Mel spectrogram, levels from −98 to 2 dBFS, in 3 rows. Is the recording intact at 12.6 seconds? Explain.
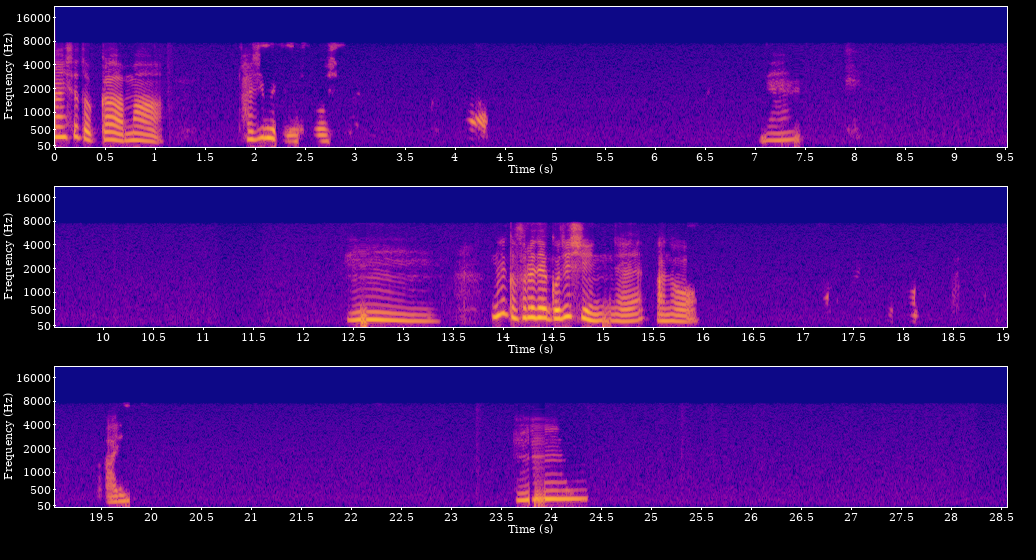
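No. From 12.58 to 12.64 s there is a dropout of lost LE Audio frames, a gap of about 50 ms, which fits five missing 10 ms frames. The decoder fills the gap by repeating the last good spectrum with random signs on each component. The sound therefore turns into a short, noisy smear instead of going silent.

The same moment also carries plainly audible codec damage. The upper spectrum sounds thin and noise-filled, with a breathy, grainy edge on the speech. This points to low-bitrate coding at roughly 32 kbps in 10 ms frames. The likely cause is Bluetooth LC3 compression, which discards much of the high band and replaces it with synthetic noise. That damage runs through the whole clip, so the dropout at 12.6 s sits on top of it.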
